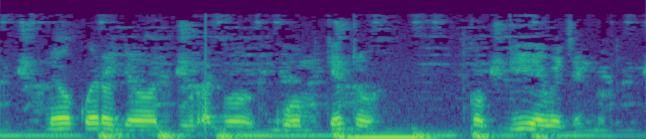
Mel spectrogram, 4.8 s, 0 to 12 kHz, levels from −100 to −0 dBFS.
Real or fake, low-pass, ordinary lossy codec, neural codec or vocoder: real; 10.8 kHz; MP3, 32 kbps; none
